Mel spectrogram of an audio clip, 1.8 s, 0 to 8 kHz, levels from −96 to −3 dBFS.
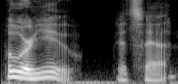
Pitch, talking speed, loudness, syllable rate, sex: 125 Hz, 170 wpm, -18 LUFS, 4.6 syllables/s, male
